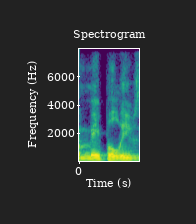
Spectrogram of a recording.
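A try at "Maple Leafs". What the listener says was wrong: Leaves? With a V?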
